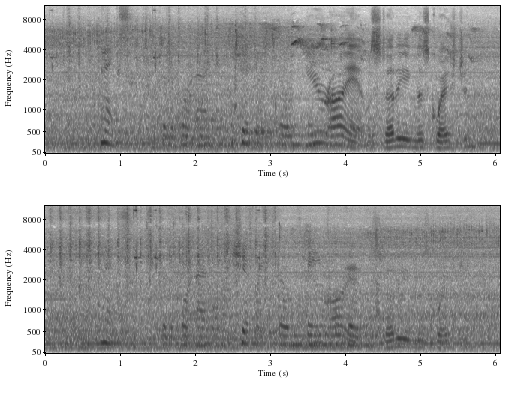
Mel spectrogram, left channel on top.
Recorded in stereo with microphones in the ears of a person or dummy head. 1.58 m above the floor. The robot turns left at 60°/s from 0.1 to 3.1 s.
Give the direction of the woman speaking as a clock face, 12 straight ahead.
11 o'clock.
